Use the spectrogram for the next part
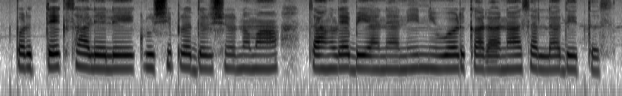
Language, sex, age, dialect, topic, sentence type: Marathi, female, 25-30, Northern Konkan, agriculture, statement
